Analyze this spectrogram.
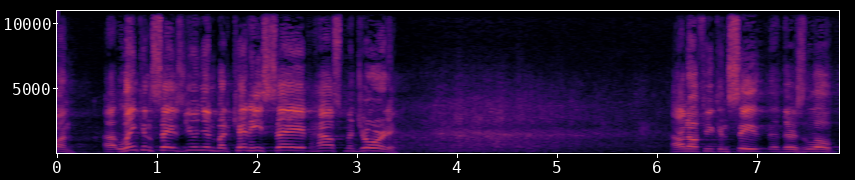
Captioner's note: laughter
